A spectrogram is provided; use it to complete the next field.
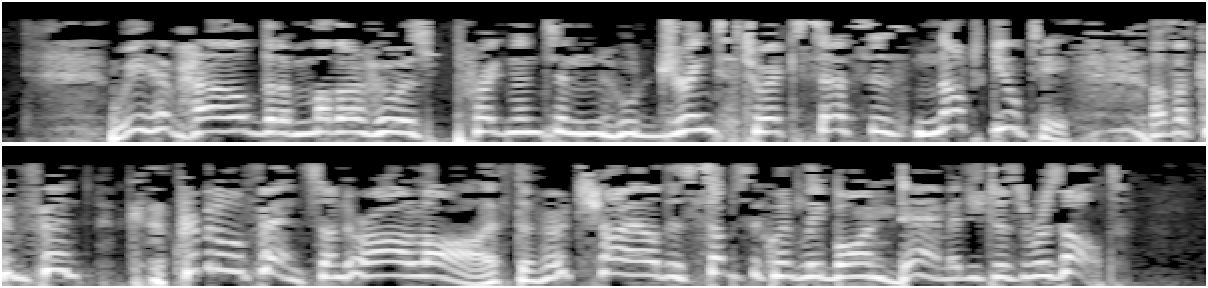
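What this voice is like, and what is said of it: Put-on British accent. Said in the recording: “That's my British accent. ... It's not my cockney.”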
